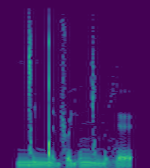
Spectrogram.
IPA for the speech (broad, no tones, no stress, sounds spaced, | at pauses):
ŋ͡ǀ i ŋ͡ǃ e ɖ͡ʐ œ j ʊ ŋ͡ǀ ʏ n ʊ ɮ ɛ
